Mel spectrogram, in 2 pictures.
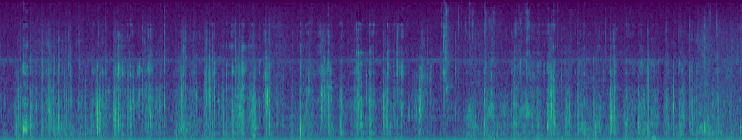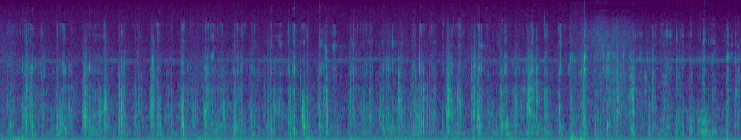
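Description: Close-miked eating of crispy fried food: steady crunching and chewing of a full mouthful, with many small irregular crackles and mouth clicks.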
